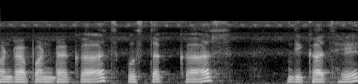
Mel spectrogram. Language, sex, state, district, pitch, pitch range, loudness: Chhattisgarhi, male, Chhattisgarh, Raigarh, 115 Hz, 110-120 Hz, -18 LUFS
